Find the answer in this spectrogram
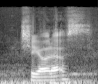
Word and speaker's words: Chiodos: asked question of chiodos how do you say your name okay shiodos chiodos what is the second most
